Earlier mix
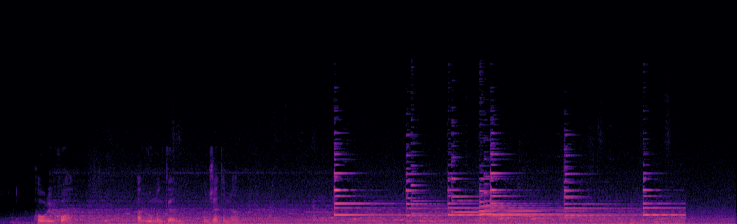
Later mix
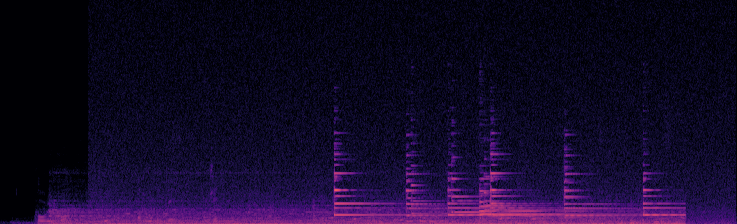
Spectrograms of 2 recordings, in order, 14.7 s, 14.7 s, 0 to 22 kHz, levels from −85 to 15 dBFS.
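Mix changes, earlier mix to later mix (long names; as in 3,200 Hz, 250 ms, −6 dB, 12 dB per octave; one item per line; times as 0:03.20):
speech −10.0 dB
second sound: add spectral tilt +3.5 dB per octave
master: add parametric band 520 Hz −9 dB 1.7 octaves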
